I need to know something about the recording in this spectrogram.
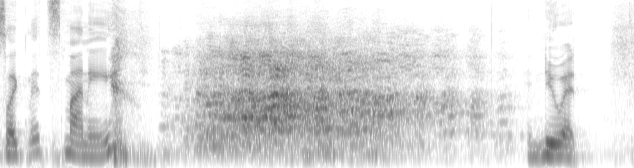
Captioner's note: audience laughing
